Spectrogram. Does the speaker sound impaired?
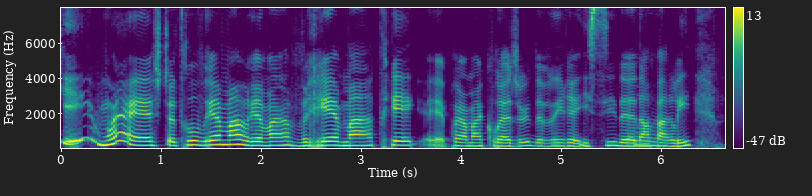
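No.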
